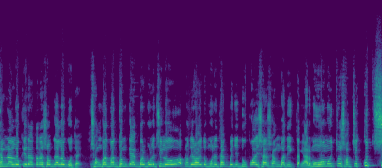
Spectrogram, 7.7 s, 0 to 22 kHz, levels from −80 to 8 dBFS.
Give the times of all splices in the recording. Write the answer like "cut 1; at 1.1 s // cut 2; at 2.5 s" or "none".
cut 1; at 1.9 s // cut 2; at 6.0 s

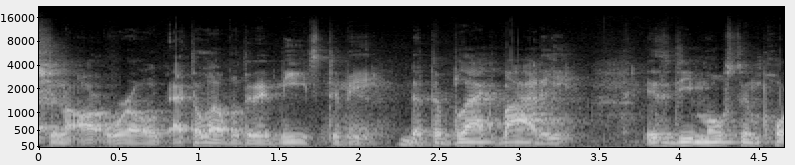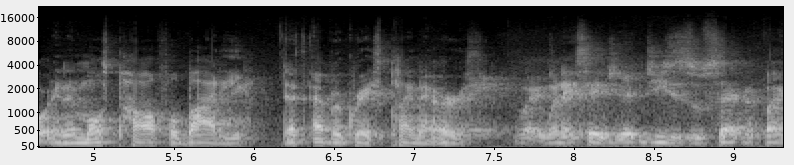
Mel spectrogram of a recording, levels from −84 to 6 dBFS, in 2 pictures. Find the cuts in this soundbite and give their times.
cut 1; at 2.1 s // cut 2; at 7.6 s

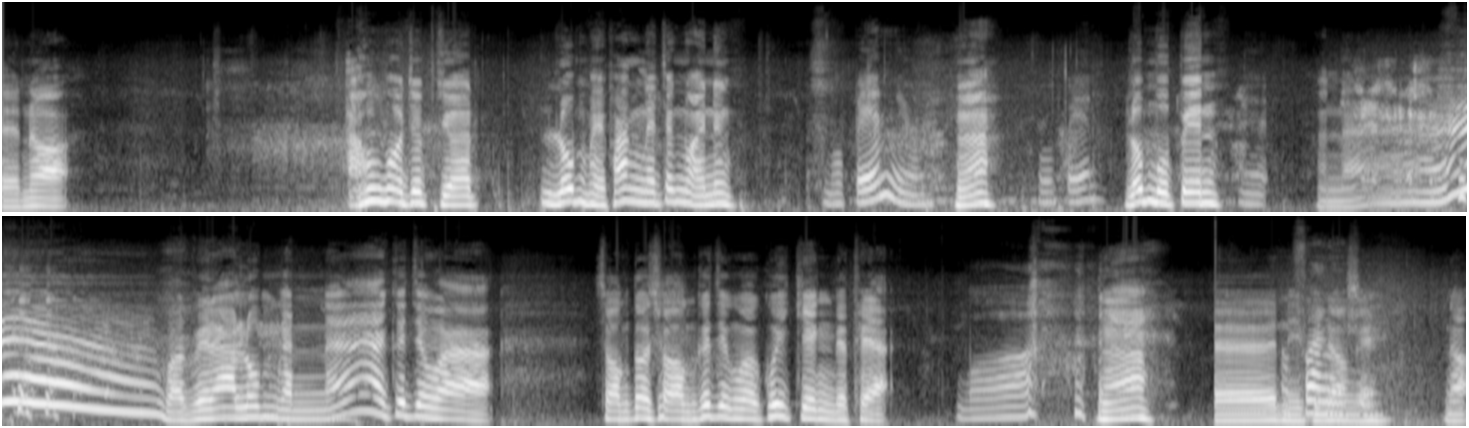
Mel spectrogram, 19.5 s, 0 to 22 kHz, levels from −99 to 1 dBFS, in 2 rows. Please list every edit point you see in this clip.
cut 1; at 17.9 s

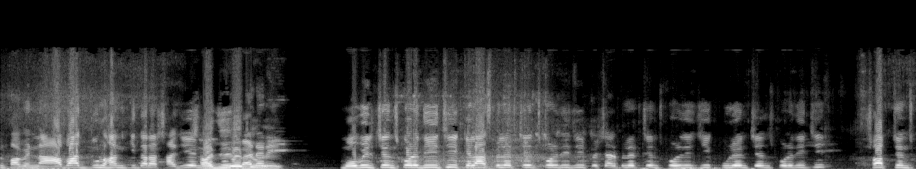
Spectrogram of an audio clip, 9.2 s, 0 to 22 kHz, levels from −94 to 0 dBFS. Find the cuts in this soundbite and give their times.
none

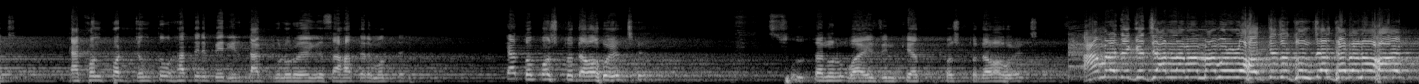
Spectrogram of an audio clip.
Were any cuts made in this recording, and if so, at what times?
cut 1; at 10.7 s

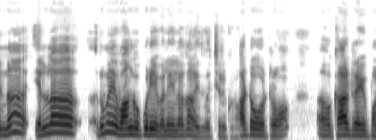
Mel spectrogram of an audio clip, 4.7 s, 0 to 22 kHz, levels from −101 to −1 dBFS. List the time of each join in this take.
cut 1; at 3.0 s

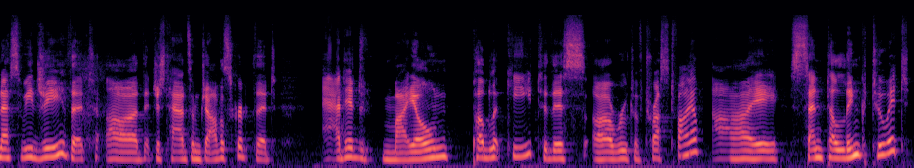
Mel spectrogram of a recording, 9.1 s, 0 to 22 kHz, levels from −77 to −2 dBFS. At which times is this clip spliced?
cut 1; at 5.4 s // cut 2; at 7.2 s

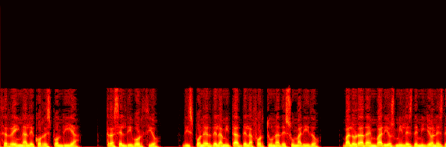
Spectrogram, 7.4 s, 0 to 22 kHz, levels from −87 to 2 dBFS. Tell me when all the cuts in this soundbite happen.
cut 1; at 2.4 s

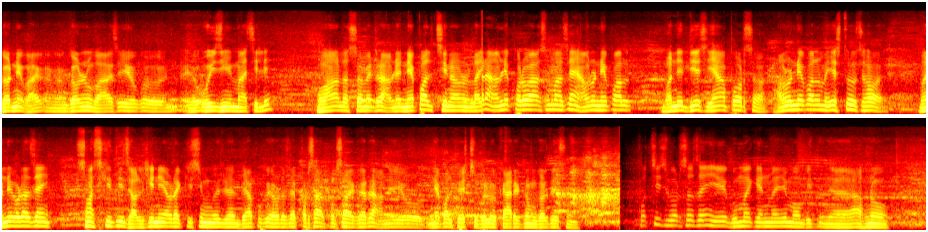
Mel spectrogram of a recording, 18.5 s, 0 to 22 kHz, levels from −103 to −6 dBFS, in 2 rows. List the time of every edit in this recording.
cut 1; at 4.8 s // cut 2; at 15.4 s

